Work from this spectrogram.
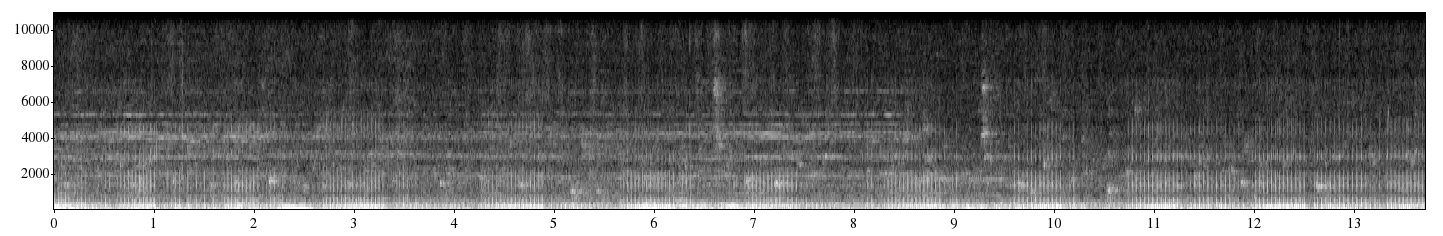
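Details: Pet cat purring at 2:10 PM on 11 December 2021: a soft, low, throbbing rumble that swells and eases roughly every second across the whole recording, steady and unbroken.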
